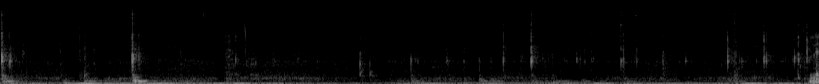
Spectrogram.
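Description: A computer keyboard is typed on nearby in quick, faint, uneven bursts of clicks over a low steady hum, with short gaps between keystrokes and no talking.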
